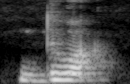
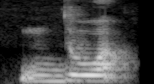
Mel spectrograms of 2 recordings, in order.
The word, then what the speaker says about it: doigt: So when we have GT at the end, we do not pronounce it. So we have le doigt. doigt, doigt.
